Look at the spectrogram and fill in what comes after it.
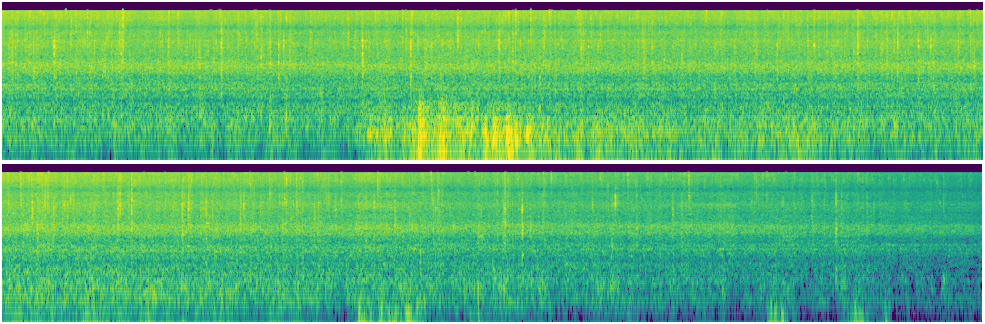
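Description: Steady rain falling on a road and rooftops, with a low rumble of thunder about six seconds in that lasts two or three seconds. The rain grows quieter near the end.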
